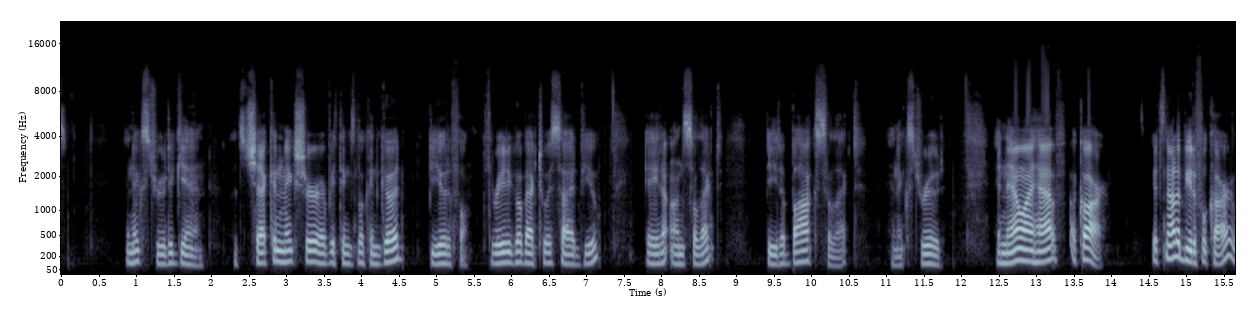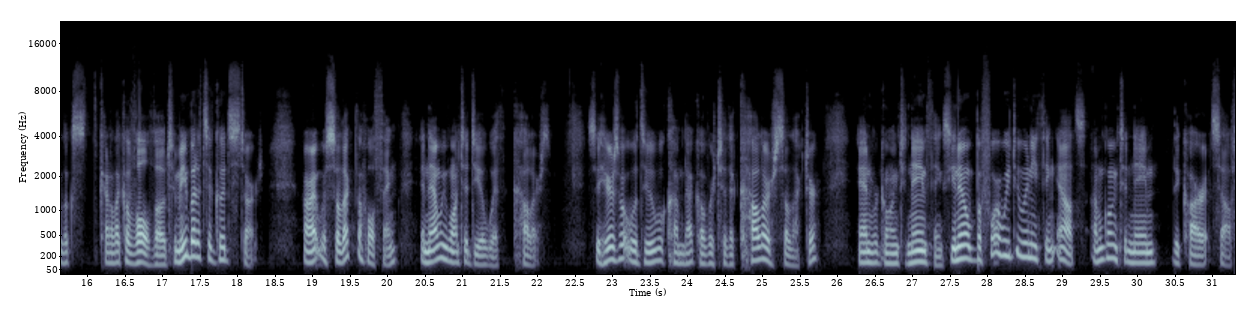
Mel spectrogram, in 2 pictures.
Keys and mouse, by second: 0.2-3.9 drag, 0.4 e, 3.9 middle click, 5.4 KP_3, 6.7 a, 8.8 b, 10.5 e, 11.8-13.7 drag, 15.3-18.9 middle drag, 18.6 a, 18.9 a, 22.0-24.0 drag, 24.3-31.3 drag.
